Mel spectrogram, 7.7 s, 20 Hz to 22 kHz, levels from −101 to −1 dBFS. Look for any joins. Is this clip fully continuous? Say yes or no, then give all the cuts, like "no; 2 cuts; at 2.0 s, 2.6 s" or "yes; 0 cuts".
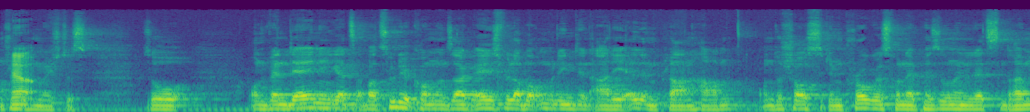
yes; 0 cuts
